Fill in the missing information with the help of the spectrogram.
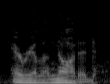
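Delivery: ordinary delivery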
